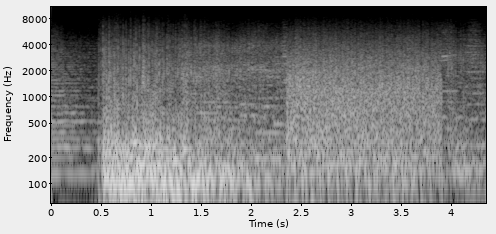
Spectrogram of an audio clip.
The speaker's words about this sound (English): From the ships, they swarmed down to smaller craft for the dash to shore. There's hostile fire now. The boats reply and men duck for cover.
